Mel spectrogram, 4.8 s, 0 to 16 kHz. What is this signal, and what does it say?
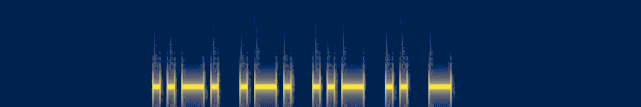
Morse code, heard as a keyed tone, about 22 wpm, 700 Hz. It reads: FRUIT
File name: 5 Letter Words - First 3 Letters Given - 22wpm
